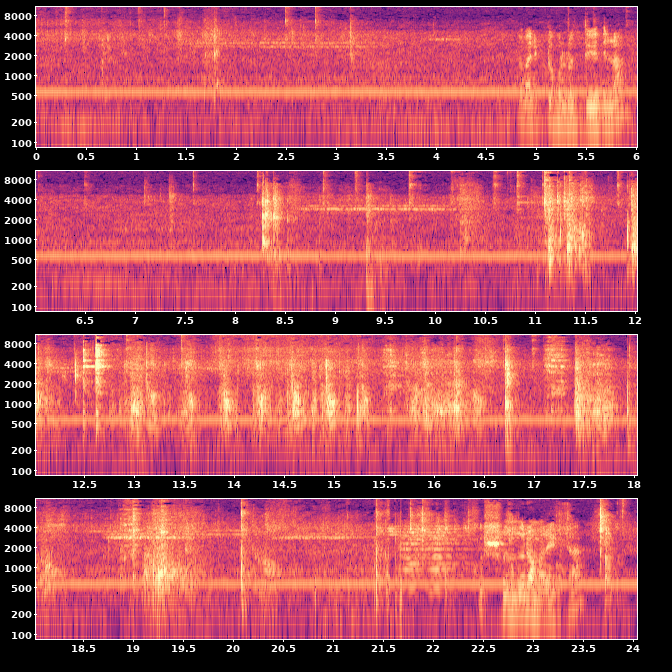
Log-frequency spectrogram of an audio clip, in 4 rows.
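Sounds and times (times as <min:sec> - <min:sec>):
metal spatula scraping a metal pan: 0:11.2 - 0:20.7, 0:21.5 - 0:22.6.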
